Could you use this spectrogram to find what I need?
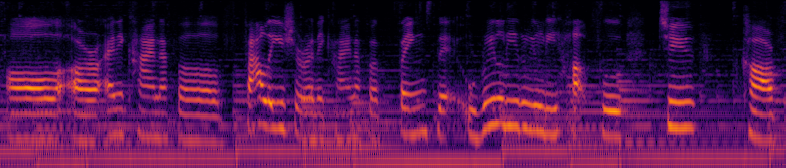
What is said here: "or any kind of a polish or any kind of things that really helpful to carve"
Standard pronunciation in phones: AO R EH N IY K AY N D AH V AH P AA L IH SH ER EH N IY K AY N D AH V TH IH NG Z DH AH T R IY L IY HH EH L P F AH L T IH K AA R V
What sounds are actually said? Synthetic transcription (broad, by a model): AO R EH N IY K AY N D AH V AH F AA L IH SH ER EH N IY K AY N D AH V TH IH NG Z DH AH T R IY L IY HH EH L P F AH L T IH K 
